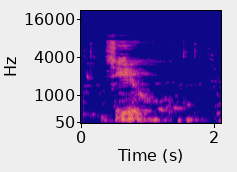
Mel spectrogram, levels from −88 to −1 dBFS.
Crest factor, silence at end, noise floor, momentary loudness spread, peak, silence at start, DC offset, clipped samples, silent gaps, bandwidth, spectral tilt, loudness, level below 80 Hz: 22 dB; 0 s; -53 dBFS; 23 LU; -14 dBFS; 0.1 s; under 0.1%; under 0.1%; none; 9.6 kHz; -3.5 dB/octave; -31 LUFS; -68 dBFS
